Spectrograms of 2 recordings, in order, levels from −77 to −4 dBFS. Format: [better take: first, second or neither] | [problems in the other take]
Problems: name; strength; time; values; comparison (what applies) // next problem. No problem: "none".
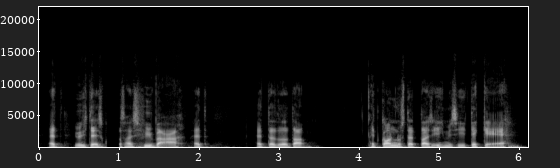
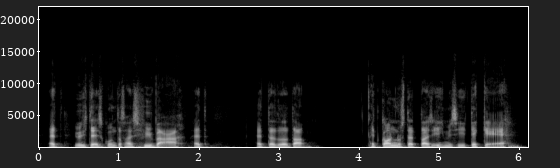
second | audio cutting out; at 1 s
